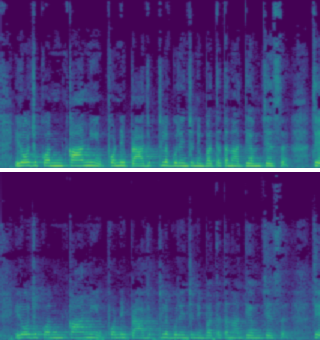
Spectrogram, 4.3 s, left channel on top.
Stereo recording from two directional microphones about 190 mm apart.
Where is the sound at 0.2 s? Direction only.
40° left (ahead or behind).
